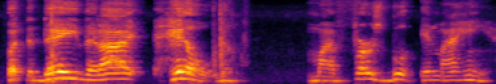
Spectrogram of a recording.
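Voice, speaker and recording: A middle-aged man telling a story in a colloquial, animated way, often acting out the people he quotes. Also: fairly high pitch, slow, slight background noise. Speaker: podcast guest. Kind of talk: casual storytelling.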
